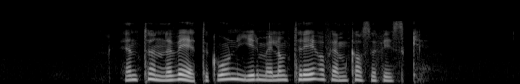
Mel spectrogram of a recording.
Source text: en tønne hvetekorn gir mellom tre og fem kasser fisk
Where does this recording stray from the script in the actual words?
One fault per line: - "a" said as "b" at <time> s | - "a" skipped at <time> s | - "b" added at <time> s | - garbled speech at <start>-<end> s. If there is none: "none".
none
